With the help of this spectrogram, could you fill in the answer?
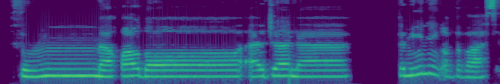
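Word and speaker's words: أجلا: The correct stress is on the first حركة, حركة الهمزة. If we say أَجَلًا, stressing on the second حركة, حركة الجيم, we separated the word into two.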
